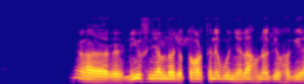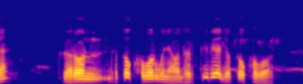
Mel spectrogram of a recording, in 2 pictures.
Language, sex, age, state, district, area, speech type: Santali, male, 30-45, West Bengal, Birbhum, rural, spontaneous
